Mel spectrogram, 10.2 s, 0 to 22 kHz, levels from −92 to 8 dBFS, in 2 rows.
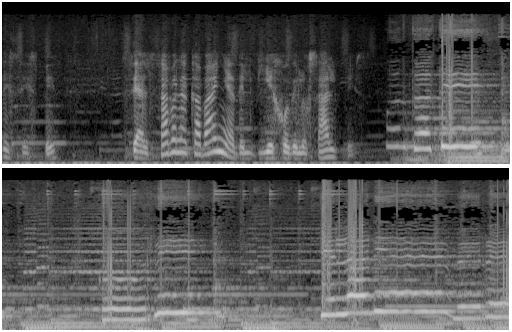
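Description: From 4.40 to 4.69 s, 6.09 to 6.94 s, 8.28 to 9.03 s and 10.03 to 10.14 s there is integer overflow: the gain pushed peaks about 2 dB past the largest integer (about 1 dB in the last stretch), and instead of being limited they wrapped to the opposite sign. Each overshooting peak becomes a crack, sharper than clipping. On the waveform those peaks jump across the full range. The spectrogram shows thin vertical broadband streaks at each crack.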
